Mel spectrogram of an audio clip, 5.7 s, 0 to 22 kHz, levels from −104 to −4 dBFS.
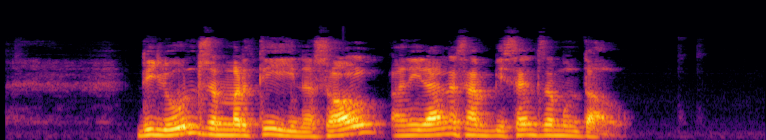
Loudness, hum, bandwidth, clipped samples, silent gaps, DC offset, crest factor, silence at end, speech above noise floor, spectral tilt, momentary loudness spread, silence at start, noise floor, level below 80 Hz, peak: -18 LUFS; none; 7.4 kHz; under 0.1%; none; under 0.1%; 18 dB; 1.15 s; 55 dB; -7.5 dB/octave; 9 LU; 1.05 s; -72 dBFS; -62 dBFS; 0 dBFS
